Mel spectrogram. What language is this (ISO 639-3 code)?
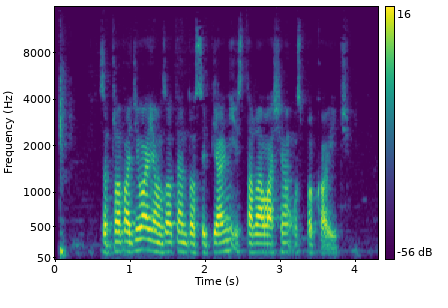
pol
